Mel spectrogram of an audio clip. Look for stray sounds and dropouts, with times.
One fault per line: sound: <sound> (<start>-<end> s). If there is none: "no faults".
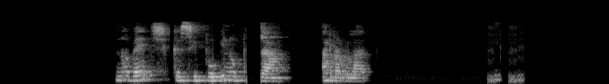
sound: dropout (2.5-2.6 s)
sound: laugh (4.9-5.3 s)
